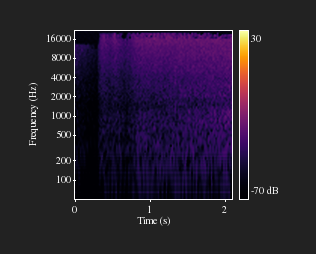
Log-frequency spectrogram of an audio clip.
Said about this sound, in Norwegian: Alt du hører nå er bølgene som slår mykt inn på stranden. Hør havet. Bølgene som rytmisk kommer og går.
